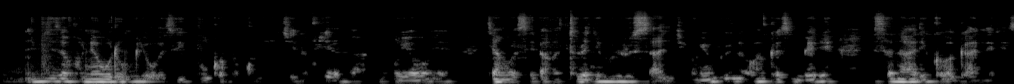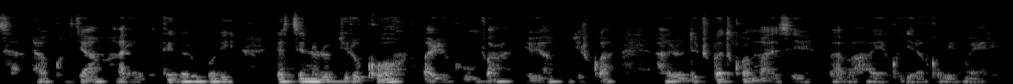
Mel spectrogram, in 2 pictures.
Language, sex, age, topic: Kinyarwanda, female, 18-24, government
